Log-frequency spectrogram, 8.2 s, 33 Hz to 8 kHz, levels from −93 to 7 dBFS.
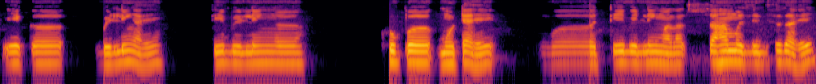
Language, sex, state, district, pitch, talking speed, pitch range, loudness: Marathi, male, Maharashtra, Pune, 135 Hz, 130 wpm, 130-140 Hz, -19 LUFS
